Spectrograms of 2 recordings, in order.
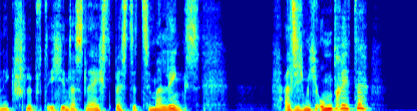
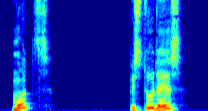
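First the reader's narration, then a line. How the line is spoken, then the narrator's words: Pirate witch calling. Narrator (German): die Stimme der Piratenhexe rief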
